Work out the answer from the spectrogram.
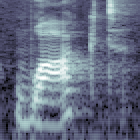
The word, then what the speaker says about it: walked: Walked with the T sound.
